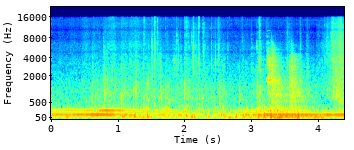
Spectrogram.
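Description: Footsteps knocking on asphalt as a person walks up to a plastic-lidded dumpster, then a short scraping burst near the end as the lid is lifted open. A steady low hum runs underneath.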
